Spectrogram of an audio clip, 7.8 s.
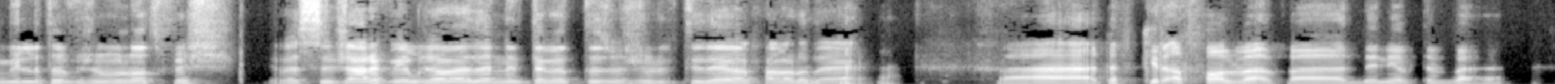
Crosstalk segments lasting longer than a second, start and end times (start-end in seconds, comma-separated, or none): none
